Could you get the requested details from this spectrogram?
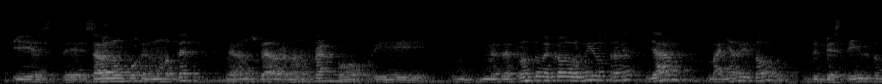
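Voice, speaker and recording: A man's voice: mid-range voice, distant mic. A middle-aged preacher, recounting a personal story in a rambling way full of fillers. He sounds like he is in a very echoey room, set well back from the mic. A faint hum of ambience sits underneath. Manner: rambling retelling with many fillers. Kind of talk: storytelling in an interview.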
